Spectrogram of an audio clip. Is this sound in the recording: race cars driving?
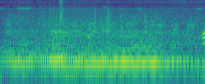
yes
